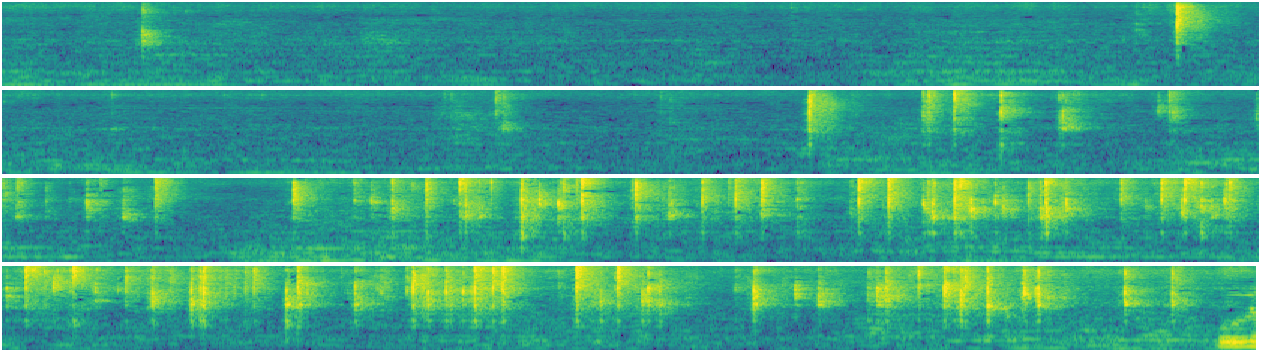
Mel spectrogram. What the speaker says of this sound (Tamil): எண்ணெய் காஞ்ச உடனே கடுகு கொஞ்சம் போட்டுக்கோங்க.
